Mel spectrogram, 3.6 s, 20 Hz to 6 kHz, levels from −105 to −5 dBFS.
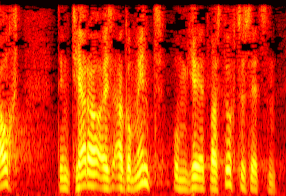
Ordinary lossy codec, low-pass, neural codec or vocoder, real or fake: none; 5.4 kHz; none; real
